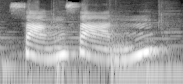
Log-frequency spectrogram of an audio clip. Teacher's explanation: อ่านออกเสียงเหมือนประสมเสียงอ่ะอ่ะและมีเสียงตัวสะกดในมาตรากน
